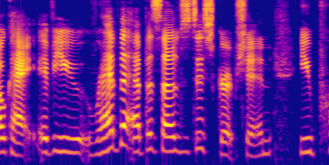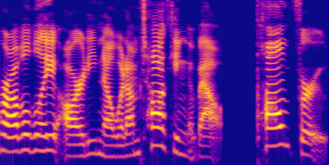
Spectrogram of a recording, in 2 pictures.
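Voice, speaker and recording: With an American accent, a woman speaks at a fairly high pitch and moderate pace in a very clean recording with a silent background. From US Midwest. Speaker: podcast host. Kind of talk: scripted podcast narration.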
